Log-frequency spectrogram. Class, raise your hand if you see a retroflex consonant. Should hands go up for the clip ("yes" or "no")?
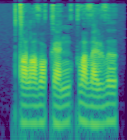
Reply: yes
